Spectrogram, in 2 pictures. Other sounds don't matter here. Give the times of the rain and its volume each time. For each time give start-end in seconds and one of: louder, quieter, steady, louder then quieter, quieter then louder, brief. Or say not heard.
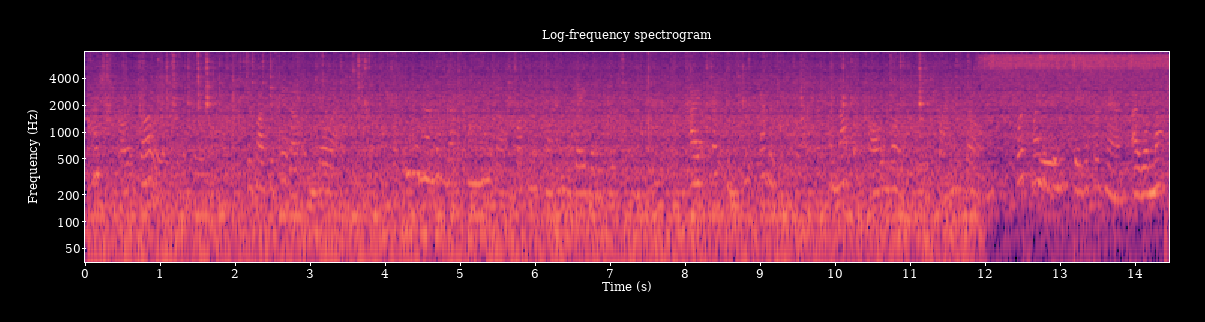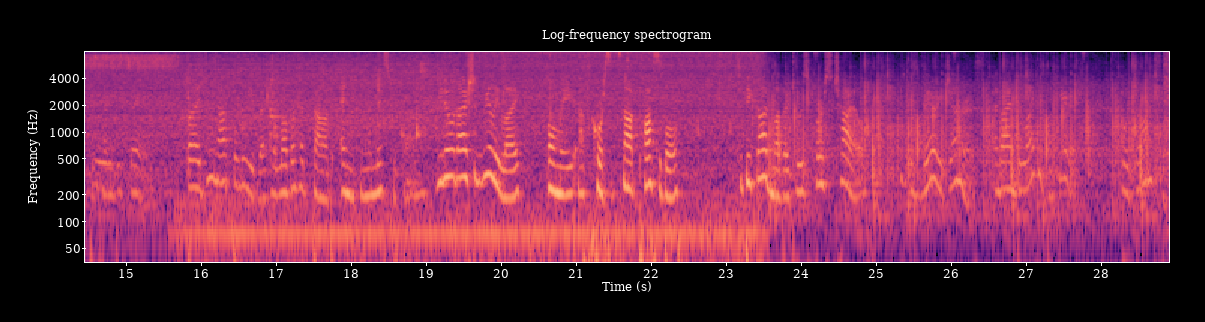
0.0-28.8 steady.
